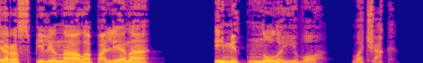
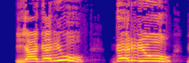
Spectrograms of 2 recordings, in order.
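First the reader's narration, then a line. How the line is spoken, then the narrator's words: Shrieking. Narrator (Russian): визжал он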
